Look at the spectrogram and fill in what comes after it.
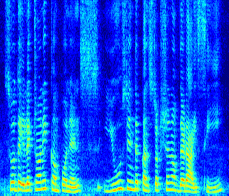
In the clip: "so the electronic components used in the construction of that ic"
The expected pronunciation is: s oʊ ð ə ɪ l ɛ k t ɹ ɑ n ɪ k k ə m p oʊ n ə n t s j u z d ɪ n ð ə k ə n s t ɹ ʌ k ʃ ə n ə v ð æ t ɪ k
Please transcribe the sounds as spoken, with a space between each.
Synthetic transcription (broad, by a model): s oʊ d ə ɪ l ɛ k t ɹ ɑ n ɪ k k ə m p oʊ n ə n t s j u z d ɪ n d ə k ə n s t ɹ ʌ k ʃ ə n ə v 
